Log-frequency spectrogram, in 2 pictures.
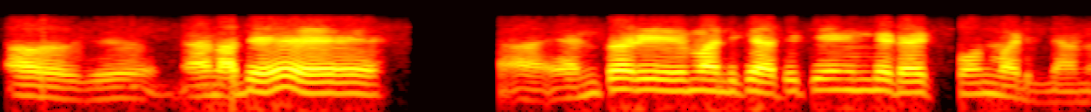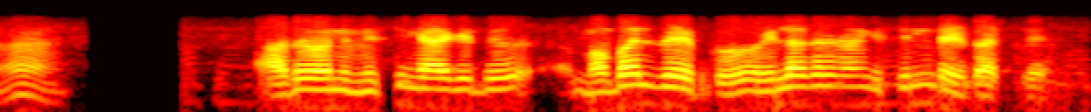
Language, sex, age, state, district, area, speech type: Kannada, male, 30-45, Karnataka, Udupi, rural, conversation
